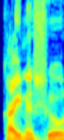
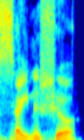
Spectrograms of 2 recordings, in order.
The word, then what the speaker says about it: cynosure: The word C can be pronounced as sa, it's like a cynosure, cynosure, cynosure. It is starting with the CY, but it's not kinosure, it is cynosure.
